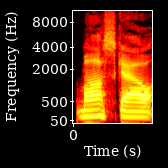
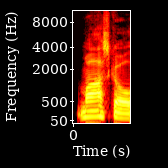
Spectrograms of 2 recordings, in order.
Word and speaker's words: Moscow: And then somebody kindly wrote in like, hey, you know, it's pronounced Moscow, like Costco.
